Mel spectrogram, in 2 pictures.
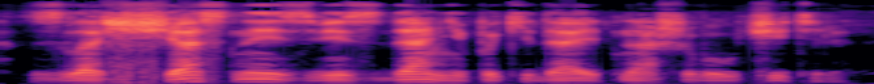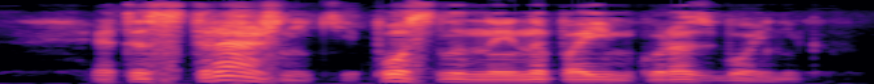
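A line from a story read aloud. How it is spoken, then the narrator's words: Whisper. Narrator (Russian): Суню-кун прошептал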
